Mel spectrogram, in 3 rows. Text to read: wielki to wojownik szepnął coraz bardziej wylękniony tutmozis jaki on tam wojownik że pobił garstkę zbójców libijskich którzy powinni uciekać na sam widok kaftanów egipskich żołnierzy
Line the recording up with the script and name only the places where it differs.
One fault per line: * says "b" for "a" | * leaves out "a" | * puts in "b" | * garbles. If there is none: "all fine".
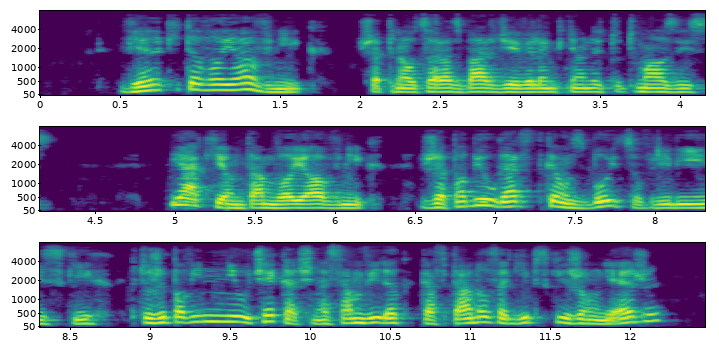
all fine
